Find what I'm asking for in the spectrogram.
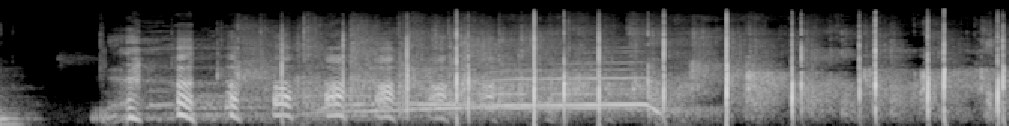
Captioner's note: laughs; audience applauds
